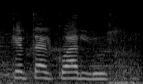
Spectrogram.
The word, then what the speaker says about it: Quetzalcoatlus: Quetzalcoatlus. – Quetzalcoatlus. ¿Lo he dicho bien? – Más o menos.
